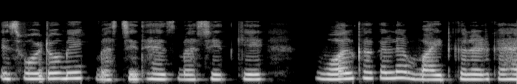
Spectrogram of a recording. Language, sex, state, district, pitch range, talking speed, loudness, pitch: Hindi, female, Jharkhand, Ranchi, 230-265 Hz, 175 wpm, -14 LUFS, 240 Hz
